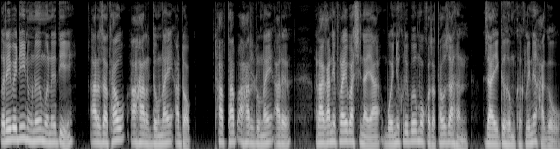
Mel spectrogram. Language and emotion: Bodo, neutral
